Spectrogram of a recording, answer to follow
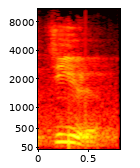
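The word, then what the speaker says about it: chir: The pronunciation in Hindi is a cheed.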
